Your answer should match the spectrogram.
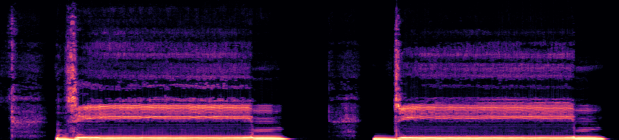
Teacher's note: জিহ্বার মধ্যখান থেকে জিম হরফের সঠিকভাবে উচ্চারণ করব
